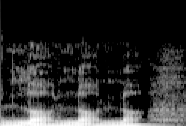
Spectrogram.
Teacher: ल का उच्चारण स्थान दांत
